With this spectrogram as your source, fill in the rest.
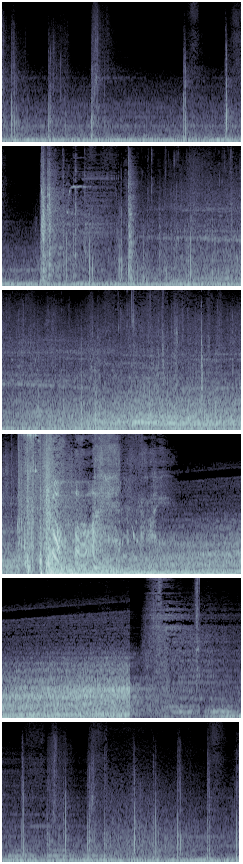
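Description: Footsteps thud slowly on hard stairs.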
